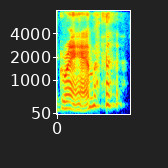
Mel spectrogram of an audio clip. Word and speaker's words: Graham: Okay, he says, Graham, que es el nombre que se escribe Graham, pero se pronuncia Graham.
